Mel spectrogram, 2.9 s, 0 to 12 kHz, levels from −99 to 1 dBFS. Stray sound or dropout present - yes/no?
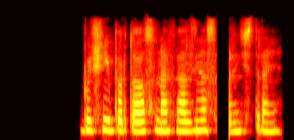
yes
